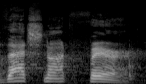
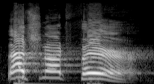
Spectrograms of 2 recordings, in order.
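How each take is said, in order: First: Said in the usual way. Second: Loud, high, drawn-out whiny protest; junior-high yell. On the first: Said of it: "wonderful opportunity to scream". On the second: Acted.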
